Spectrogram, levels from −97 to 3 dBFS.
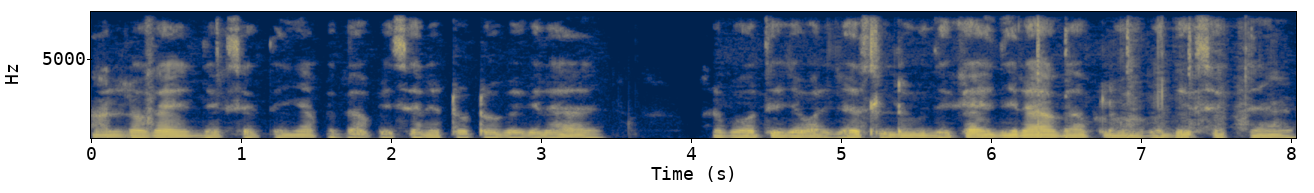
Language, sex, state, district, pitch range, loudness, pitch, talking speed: Hindi, male, Bihar, Araria, 100-105 Hz, -20 LUFS, 105 Hz, 200 wpm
